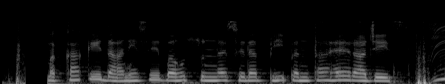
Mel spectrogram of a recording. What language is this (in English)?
Hindi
